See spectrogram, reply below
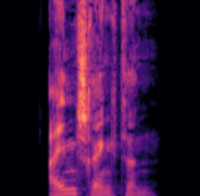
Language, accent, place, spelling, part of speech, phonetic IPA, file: German, Germany, Berlin, einschränkten, verb, [ˈaɪ̯nˌʃʁɛŋktn̩], De-einschränkten.ogg
- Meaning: inflection of einschränken: 1. first/third-person plural dependent preterite 2. first/third-person plural dependent subjunctive II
